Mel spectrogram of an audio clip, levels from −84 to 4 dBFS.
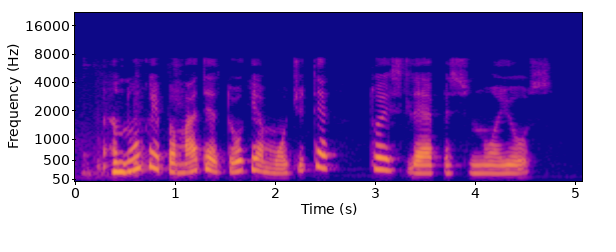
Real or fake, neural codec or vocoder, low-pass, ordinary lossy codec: real; none; 7.2 kHz; MP3, 64 kbps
